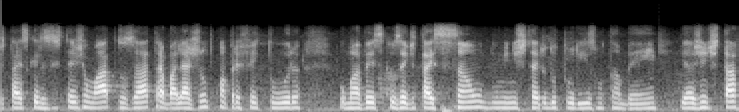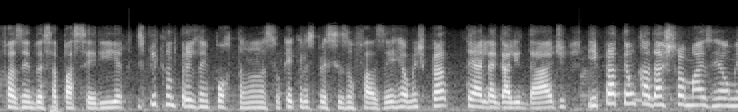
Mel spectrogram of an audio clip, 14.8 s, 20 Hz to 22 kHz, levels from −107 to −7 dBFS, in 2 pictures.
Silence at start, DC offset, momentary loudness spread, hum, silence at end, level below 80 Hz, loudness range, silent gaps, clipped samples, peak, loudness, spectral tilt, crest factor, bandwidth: 0 s; under 0.1%; 7 LU; none; 0 s; -46 dBFS; 3 LU; none; under 0.1%; 0 dBFS; -18 LUFS; -5.5 dB/octave; 16 dB; 8.8 kHz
